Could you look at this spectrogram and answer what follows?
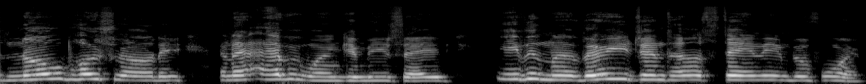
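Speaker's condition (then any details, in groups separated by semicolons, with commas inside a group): Cerebral palsy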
